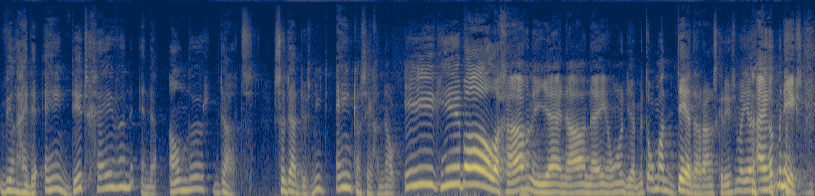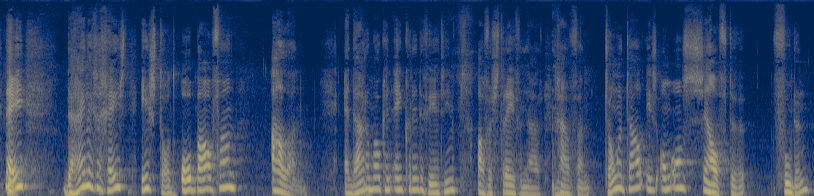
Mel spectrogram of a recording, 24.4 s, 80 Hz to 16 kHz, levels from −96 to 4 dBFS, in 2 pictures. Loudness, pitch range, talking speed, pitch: -26 LUFS, 145-215 Hz, 165 wpm, 180 Hz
